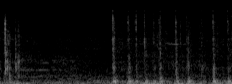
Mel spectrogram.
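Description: Computer keyboard keys tapped in a quick run of keystrokes as a number is typed in, the run starting about halfway in.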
